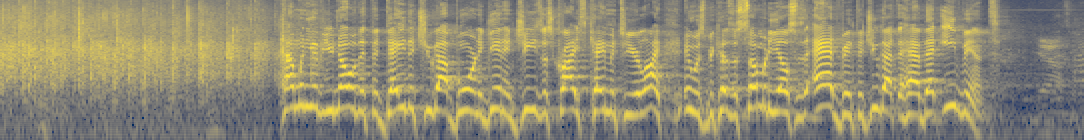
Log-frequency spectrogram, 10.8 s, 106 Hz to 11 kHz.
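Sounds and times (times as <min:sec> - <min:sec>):
audience applauding for three women: 0:00.0 - 0:03.2
speech: 0:02.8 - 0:10.1.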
